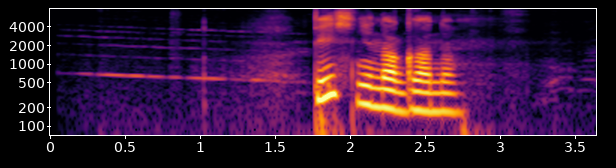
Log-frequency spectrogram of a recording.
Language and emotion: Russian, neutral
